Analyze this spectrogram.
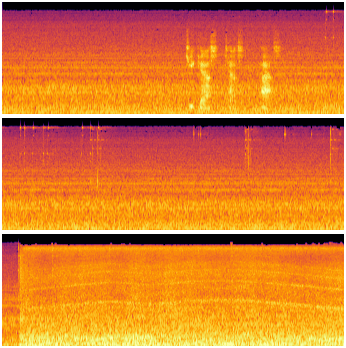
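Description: A jet airliner's engines and systems hum steadily.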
